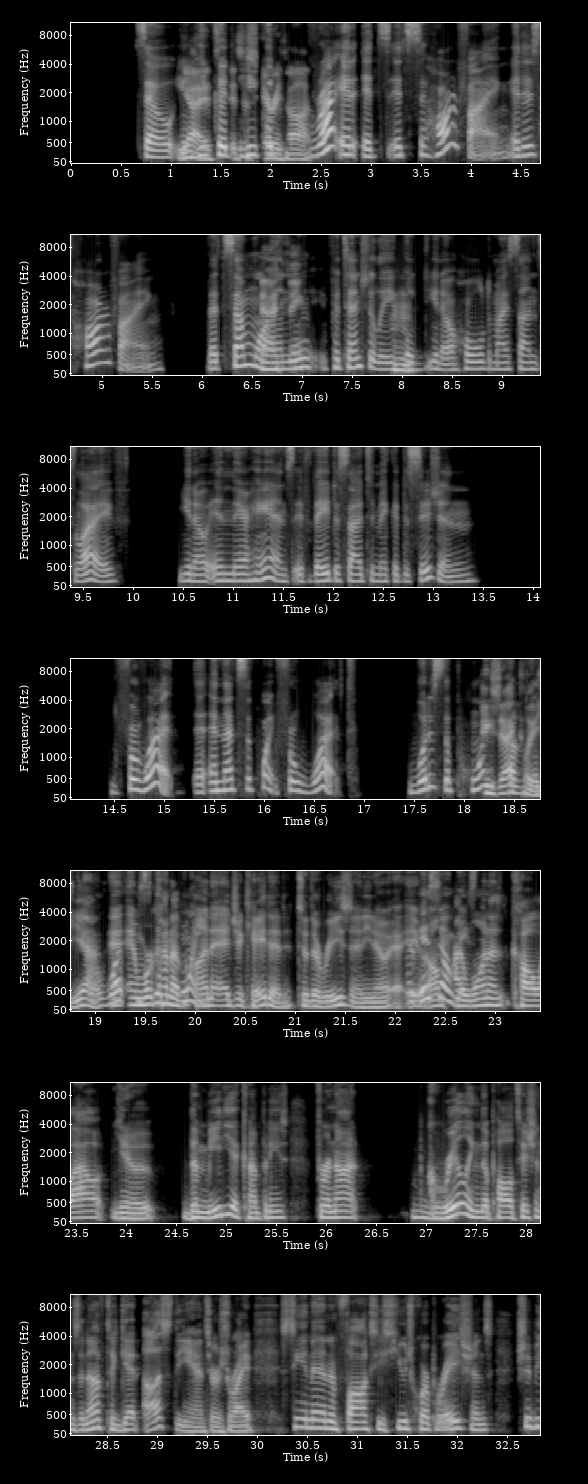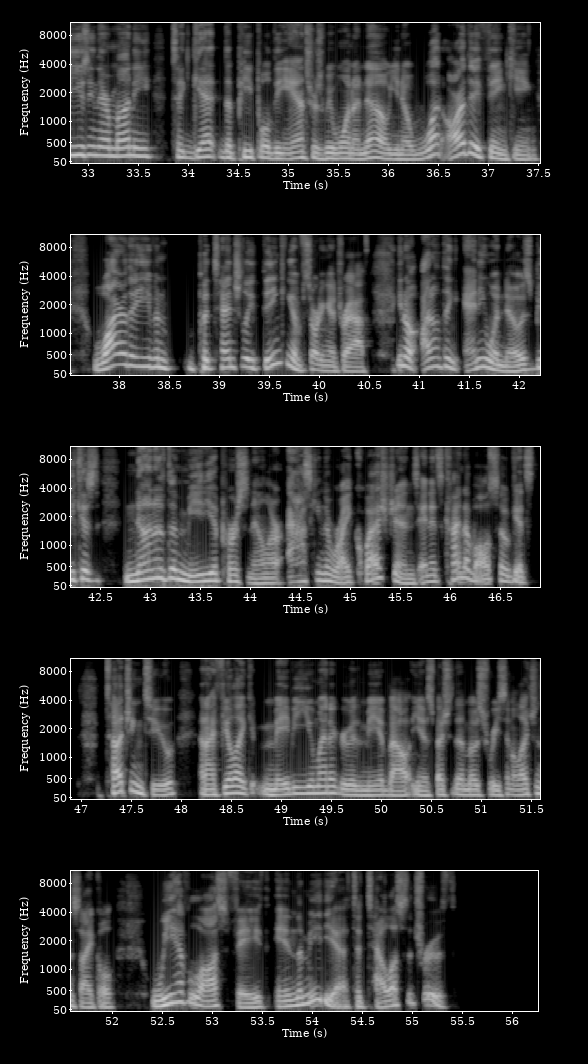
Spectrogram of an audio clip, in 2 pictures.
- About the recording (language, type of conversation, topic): English, unstructured, How do you keep up with the news these days, and what helps you make sense of it?
- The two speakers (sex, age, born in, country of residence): female, 55-59, United States, United States; male, 20-24, United States, United States
- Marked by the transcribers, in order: stressed: "us"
